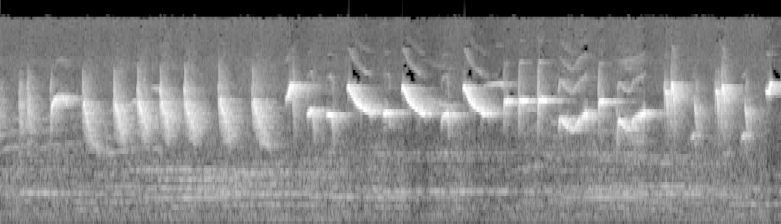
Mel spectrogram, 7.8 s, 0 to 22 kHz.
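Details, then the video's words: Tieu Mi, sold as an imported Wambi mini, singing non-stop: a fast series of harsh rasping notes about two per second, giving way to varied whistled upslurs and chirps. "Wambi Mini Asli Impor/Tieu Mi Gacor 12 Menit Non Stop"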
